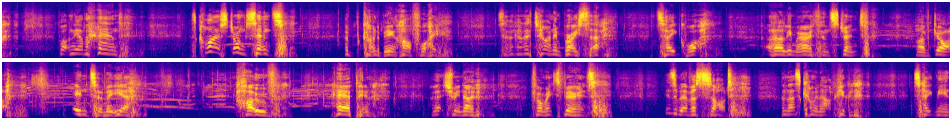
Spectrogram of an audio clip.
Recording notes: Comes to you live and direct from the 2023 Brighton Marathon.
